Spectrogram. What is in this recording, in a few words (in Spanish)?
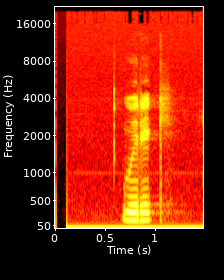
"dormir", Poqomchi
